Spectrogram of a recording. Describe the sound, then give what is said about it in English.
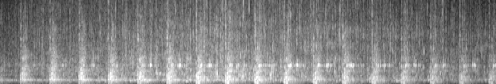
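Water surges through a ram pump in a steady, rapid pulse, about four beats a second, each beat a wet splashing thump as water from a collection point pushes into the pump and spills through a valve into a section above, with no talking. “When the water from the collection point pushes into the ram pump, it spills through a valve into a section above.”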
